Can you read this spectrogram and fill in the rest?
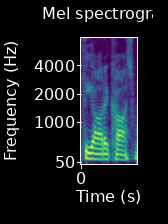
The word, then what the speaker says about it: Theotokos: But what I will say is that when it comes to salvation, they are calling Mary Theotokos or Theotokos, but I think it's better pronounced Theotokos, which means the God-bearer, okay, the mother of God.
